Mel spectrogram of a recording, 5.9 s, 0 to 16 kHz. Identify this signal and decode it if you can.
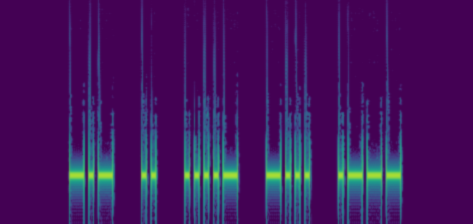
Morse code, heard as a keyed tone, about 20 wpm, spaced as for 15 wpm, 700 Hz. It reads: KI4BJ
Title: 231 Lesson 37g - Letter x - Call Signs 20wpm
